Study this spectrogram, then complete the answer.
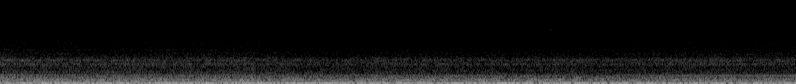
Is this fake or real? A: fake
